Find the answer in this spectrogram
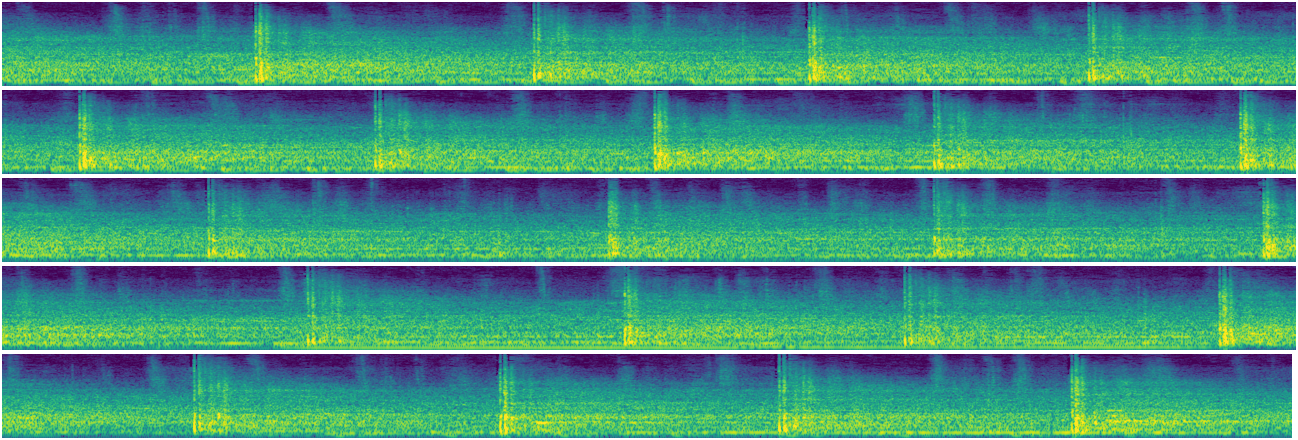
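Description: Tennis balls struck with rackets in a steady rally, a sharp pop about every second and a half, echoing under the fabric dome of an indoor court.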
